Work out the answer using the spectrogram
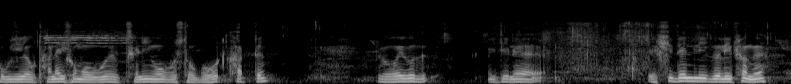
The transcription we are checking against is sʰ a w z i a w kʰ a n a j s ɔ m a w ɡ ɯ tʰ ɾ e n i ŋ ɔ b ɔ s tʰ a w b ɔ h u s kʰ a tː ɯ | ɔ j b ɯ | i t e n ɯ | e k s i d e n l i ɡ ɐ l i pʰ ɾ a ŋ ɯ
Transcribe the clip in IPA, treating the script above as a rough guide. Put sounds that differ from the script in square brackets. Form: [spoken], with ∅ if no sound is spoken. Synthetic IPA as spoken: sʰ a w z i a w [tʰ] a n a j s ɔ m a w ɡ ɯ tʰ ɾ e n i ŋ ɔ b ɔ s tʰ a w b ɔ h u [t] kʰ a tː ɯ | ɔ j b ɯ | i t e n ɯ | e k s i d e n l i ɡ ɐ l i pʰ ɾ a ŋ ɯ

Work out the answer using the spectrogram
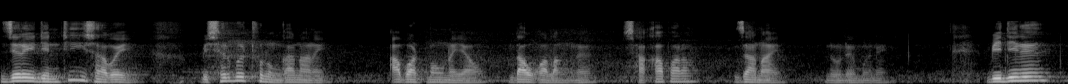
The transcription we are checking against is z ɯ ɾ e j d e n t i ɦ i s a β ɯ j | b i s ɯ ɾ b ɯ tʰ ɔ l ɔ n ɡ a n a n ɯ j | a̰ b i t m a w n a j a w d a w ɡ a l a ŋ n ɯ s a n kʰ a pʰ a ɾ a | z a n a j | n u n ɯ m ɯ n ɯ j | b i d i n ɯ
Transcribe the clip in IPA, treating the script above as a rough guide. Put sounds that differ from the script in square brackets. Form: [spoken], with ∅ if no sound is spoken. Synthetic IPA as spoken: z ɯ ɾ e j d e n t i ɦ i s a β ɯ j | b i s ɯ ɾ b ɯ tʰ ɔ l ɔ [ŋ] ɡ a n a n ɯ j | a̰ b [a] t m a w n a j a w d a w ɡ a l a ŋ n ɯ s a [∅] kʰ a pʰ a ɾ a | z a n a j | n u n ɯ m ɯ n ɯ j | b i d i n ɯ

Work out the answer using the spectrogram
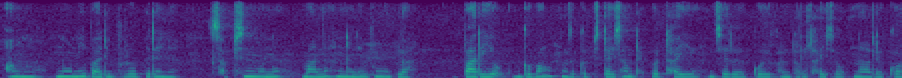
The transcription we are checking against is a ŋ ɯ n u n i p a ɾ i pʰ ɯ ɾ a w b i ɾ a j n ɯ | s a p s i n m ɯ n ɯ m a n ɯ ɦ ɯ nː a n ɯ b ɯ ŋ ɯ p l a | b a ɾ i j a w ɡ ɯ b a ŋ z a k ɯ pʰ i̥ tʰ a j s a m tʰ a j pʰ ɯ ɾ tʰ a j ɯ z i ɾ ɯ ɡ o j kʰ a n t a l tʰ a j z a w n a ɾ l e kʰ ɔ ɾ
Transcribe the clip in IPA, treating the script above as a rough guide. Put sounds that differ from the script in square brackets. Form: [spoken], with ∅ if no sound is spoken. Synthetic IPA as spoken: a ŋ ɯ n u n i [b] a ɾ i pʰ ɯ ɾ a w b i ɾ a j n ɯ | s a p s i n m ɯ n ɯ m a n ɯ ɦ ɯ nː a n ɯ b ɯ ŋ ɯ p l a | b a ɾ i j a w ɡ ɯ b a ŋ z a k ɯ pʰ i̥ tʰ a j s a m tʰ a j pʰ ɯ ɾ tʰ a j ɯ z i ɾ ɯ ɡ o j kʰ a n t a l tʰ a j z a w n a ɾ l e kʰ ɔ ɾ

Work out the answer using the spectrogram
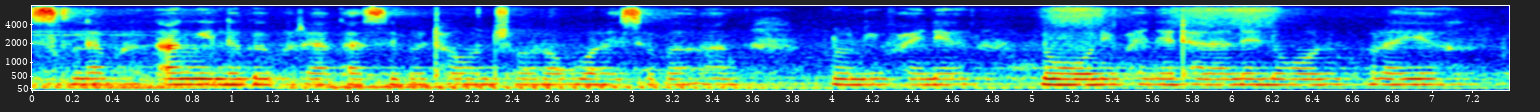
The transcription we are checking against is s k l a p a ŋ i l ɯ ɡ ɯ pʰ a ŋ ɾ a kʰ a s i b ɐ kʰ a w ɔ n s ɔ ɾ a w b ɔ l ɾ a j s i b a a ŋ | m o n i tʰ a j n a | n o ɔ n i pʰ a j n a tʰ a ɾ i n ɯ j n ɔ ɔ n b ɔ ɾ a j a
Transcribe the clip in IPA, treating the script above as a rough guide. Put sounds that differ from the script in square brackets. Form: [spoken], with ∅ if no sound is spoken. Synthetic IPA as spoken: s k l a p a ŋ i l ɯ ɡ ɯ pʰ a [∅] ɾ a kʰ a s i b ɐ [tʰ] a w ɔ n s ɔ ɾ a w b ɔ [∅] ɾ a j s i b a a ŋ | [n] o n i [pʰ] a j n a | n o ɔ n i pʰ a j n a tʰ a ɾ [a] n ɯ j n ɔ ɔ n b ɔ ɾ a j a

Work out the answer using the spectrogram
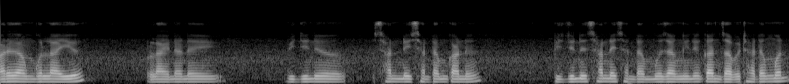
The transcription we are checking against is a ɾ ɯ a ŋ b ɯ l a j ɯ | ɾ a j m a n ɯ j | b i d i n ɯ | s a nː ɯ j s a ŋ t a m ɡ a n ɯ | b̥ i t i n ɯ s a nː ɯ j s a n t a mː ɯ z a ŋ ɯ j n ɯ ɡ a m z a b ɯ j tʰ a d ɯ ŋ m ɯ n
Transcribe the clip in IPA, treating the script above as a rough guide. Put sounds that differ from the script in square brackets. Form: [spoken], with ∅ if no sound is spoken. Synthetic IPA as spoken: a ɾ ɯ a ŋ b ɯ l a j ɯ | [l] a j [n] a n ɯ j | b i d i n ɯ | s a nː ɯ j s a [n] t a m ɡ a n ɯ | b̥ i [d] i n ɯ s a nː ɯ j s a n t a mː ɯ z a ŋ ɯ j n ɯ ɡ a [n] z a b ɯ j tʰ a d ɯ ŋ m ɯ n

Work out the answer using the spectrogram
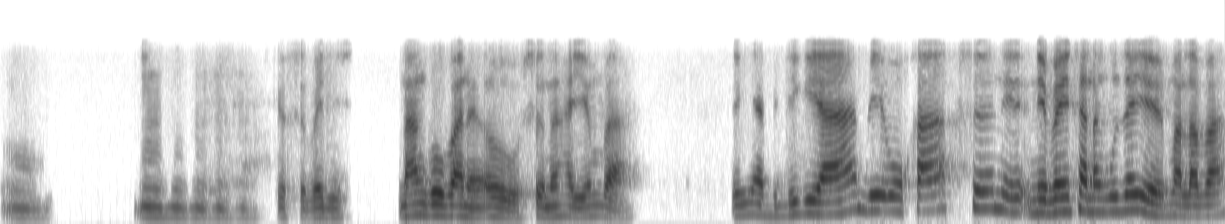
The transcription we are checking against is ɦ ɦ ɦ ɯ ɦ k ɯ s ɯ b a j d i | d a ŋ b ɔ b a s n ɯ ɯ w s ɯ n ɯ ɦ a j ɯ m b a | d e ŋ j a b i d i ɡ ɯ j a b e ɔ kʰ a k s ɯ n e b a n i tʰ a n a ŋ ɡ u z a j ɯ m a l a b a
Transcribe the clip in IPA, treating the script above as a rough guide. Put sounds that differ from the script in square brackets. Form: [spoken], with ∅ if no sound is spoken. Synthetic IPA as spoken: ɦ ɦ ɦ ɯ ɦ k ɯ s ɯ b a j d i | [n] a ŋ [ɡ] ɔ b a [∅] n ɯ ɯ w s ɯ n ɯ ɦ a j ɯ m b a | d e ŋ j a b i d i ɡ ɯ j a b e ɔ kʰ a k s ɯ n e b a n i tʰ a n a ŋ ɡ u z a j ɯ m a l a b a

